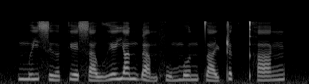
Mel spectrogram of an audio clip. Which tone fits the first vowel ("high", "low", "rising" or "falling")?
rising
